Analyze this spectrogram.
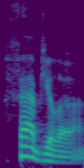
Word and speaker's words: fabula: crystals yeah so fab fabula is what i would that's how i would anglicize it because it's far boula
